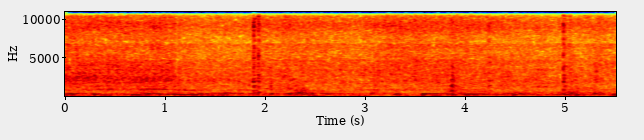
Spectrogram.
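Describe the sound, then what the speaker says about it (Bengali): Onions stirred and frying in a pan for a Bengali bottle gourd and small shrimp dish, a steady broadband sizzle with a few scraping stir strokes, continuous and fairly close, no talk. "ভালো করে নেড়ে চেড়ে সব কিছু মিশিয়ে দিয়ে কিছুক্ষণ ভেজে নিয়ে দিচ্ছি পেঁয়াজগুলি"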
